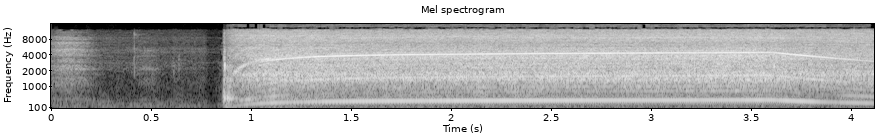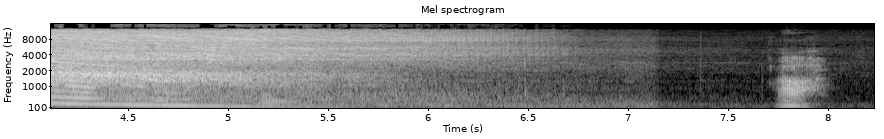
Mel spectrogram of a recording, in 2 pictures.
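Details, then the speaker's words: TriStar Turbo Brush power nozzle motor, test run after rebuild replacing gritty, dried-out bearings: smooth, even high whine spins up fast, holds steady with no grit or rattle, winds down cleanly; healthy motor. "like a motor should sound"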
